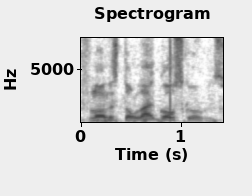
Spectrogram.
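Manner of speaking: ordinary talk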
